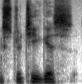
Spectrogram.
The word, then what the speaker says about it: Strategas: Tell us how you end up establishing Strategus Securities.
